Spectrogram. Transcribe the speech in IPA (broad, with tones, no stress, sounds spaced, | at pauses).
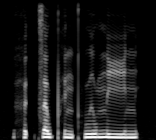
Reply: h ɵ˨ t̚ t͡s ɐ˧ w pʰ ɪ˨˩ ŋ kʷʰ iː˧ w n̪ iː˨ n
